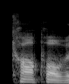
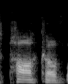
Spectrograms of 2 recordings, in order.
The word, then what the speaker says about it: Karpov: Okay, so my favorite game is so we we have I can't remember how it came about, but I think John mispronounced Karpov as Parkov once, and it just became this thing.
